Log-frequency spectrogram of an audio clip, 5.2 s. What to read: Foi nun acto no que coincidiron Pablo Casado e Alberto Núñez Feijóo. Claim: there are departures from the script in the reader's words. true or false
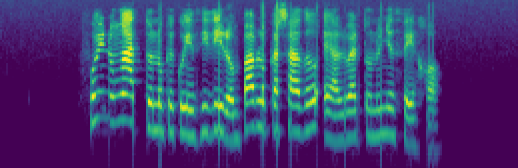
false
